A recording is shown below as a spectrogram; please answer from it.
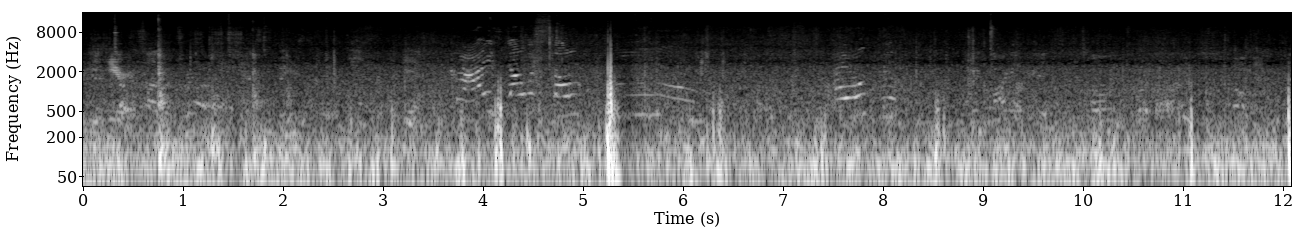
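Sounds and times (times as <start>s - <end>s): low rumble on boat deck: 0.0s - 12.0s.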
